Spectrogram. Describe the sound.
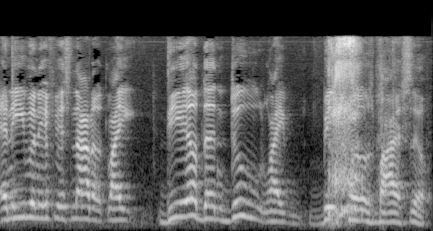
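A single sharp sneeze bursts out near the end, fairly loud, cutting into steady conversational talk from a speaker.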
